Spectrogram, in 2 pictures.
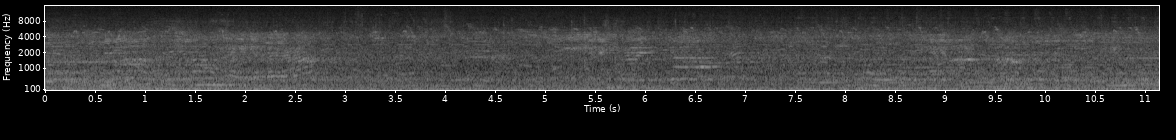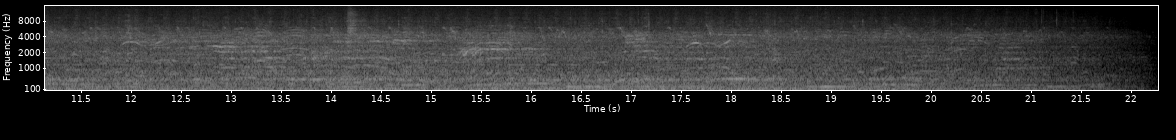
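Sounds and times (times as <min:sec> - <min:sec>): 
music at City Place in Chile: 0:00.0 - 0:02.8, 0:07.4 - 0:22.2
birds at City Place in Chile: 0:00.0 - 0:21.6
large crowd at City Place in Chile: 0:00.0 - 0:22.2.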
